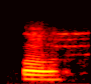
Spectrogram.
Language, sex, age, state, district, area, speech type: Manipuri, male, 18-30, Manipur, Churachandpur, rural, conversation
